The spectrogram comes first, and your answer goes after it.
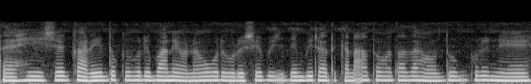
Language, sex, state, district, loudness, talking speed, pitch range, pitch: Chakma, female, Tripura, Unakoti, -13 LUFS, 205 wpm, 180-195 Hz, 190 Hz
